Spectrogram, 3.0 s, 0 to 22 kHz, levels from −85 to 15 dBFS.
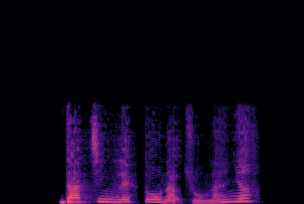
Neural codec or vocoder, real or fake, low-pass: codec, 16 kHz in and 24 kHz out, 0.4 kbps, LongCat-Audio-Codec, fine tuned four codebook decoder; fake; 10.8 kHz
